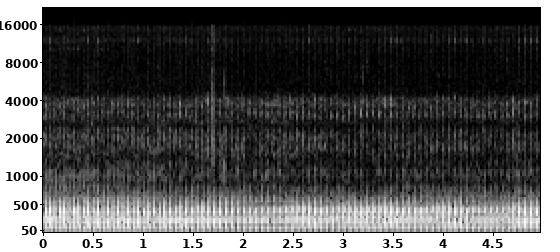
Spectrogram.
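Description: Suzuki Satria FU 150's single-cylinder four-stroke engine running at low revs through a Kau Mahachai racing exhaust, giving a loud, fast, even pulsing exhaust note.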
